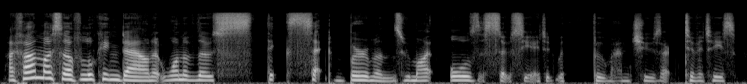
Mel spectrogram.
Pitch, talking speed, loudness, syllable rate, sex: 190 Hz, 160 wpm, -19 LUFS, 5.1 syllables/s, female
